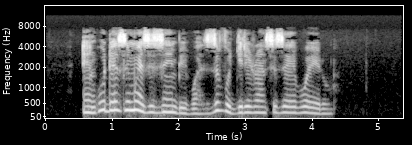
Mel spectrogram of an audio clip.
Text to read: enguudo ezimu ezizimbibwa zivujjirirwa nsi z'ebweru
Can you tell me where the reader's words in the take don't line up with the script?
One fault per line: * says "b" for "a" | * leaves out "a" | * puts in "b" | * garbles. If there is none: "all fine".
all fine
